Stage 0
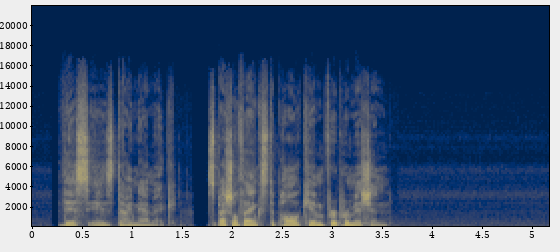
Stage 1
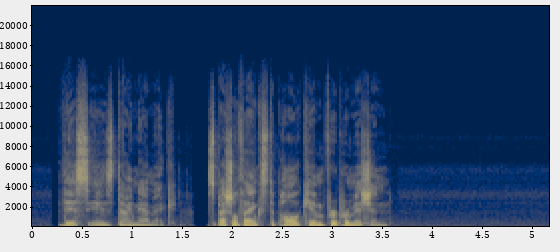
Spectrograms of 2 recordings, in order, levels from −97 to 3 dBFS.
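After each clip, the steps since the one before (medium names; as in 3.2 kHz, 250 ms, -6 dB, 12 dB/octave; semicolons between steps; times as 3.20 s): treble shelf 7.4 kHz -8.5 dB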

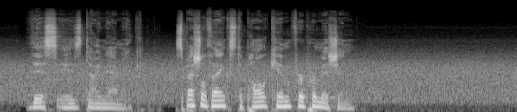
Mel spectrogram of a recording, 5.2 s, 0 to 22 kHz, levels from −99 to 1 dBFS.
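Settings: band noise 240–2200 Hz -44 dBFS; trim +7.5 dB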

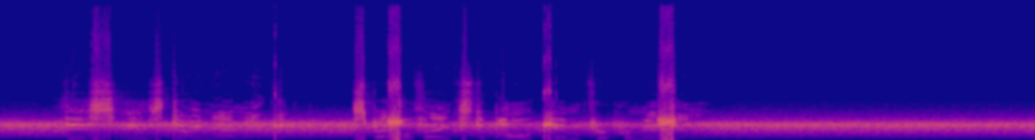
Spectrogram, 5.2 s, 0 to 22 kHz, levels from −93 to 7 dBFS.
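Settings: compression 3:1, threshold -27 dBFS, peak gain reduction 11.5 dB; ladder band-pass 2.7 kHz, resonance 75%; slew-rate limiter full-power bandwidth 62 Hz; trim +2.5 dB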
